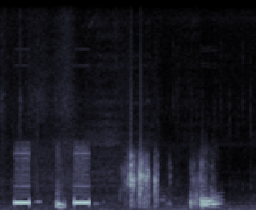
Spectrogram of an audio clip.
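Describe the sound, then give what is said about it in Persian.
Telephone tones as a phone call to a radio phone-in is cut off: two steady, identical electronic beeps, followed by garbled, broken, voice-like line sounds. “فکر کنم تلفنی تلفن قطع شد. تلفن دوم بگیریم.”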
